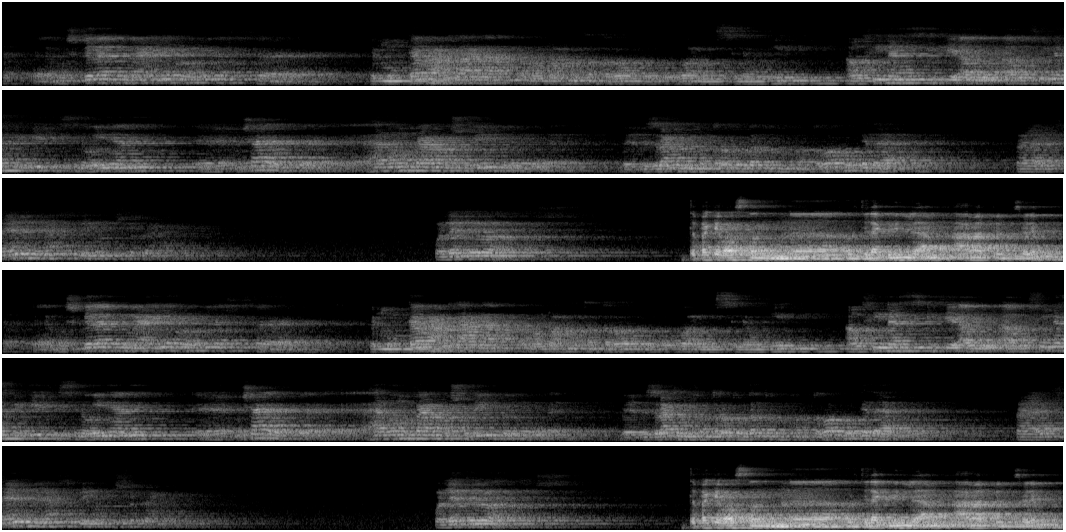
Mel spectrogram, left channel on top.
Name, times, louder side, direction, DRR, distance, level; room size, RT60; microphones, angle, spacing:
voice 1, 0.3-3.1 3.7-8.0 8.4-12.1 12.5-16.2 16.8-19.6 20.8-23.0 25.6-26.3 26.6-26.8 29.0-29.3, right 1 dB, 40° right, -6 dB, 2.2 m, -30 dB
voice 2, 28.1-31.7, equal, ahead, 0 dB, 1.6 m, -17 dB
26.5 x 12.0 x 2.4 m, 2.9 s
head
